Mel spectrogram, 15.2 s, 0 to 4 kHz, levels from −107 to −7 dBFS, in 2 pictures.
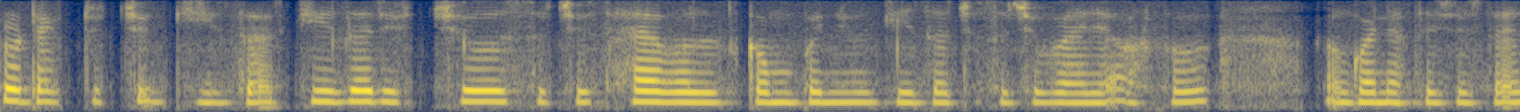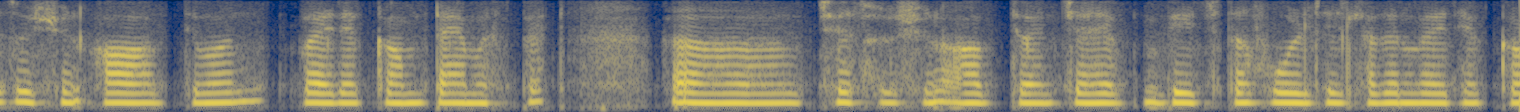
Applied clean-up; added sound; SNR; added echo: none; none; none; none.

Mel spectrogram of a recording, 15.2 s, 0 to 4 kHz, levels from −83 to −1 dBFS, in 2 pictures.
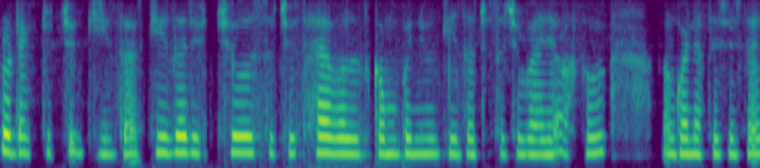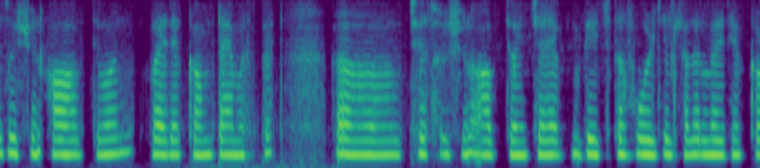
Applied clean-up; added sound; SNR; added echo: neural mask model Resemble Enhance denoiser.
